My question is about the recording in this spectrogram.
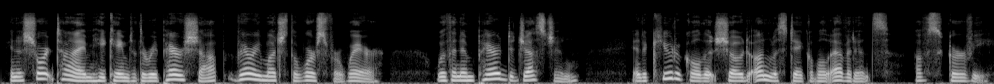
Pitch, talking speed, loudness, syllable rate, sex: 180 Hz, 175 wpm, -17 LUFS, 5.5 syllables/s, female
